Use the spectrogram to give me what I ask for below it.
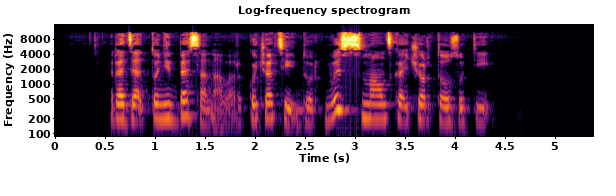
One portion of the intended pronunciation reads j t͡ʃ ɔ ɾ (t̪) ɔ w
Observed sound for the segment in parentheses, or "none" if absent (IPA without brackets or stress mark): t̪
